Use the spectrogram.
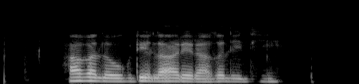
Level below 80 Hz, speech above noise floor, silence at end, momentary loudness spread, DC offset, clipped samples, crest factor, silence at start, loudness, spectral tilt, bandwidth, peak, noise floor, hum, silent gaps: -70 dBFS; 40 dB; 0.8 s; 17 LU; under 0.1%; under 0.1%; 16 dB; 0.7 s; -23 LUFS; -10 dB/octave; 6.4 kHz; -8 dBFS; -63 dBFS; none; none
